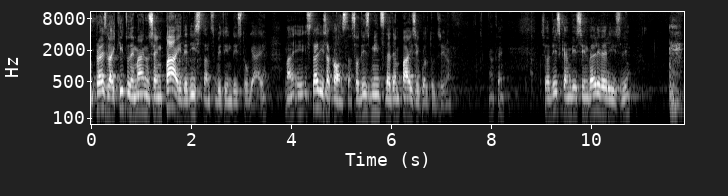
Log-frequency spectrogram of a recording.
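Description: A man speaks calmly, as if lecturing.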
